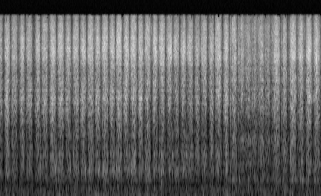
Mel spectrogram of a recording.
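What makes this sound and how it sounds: The wet, soap-foamed rubber sole edge of a white leather Moncler sneaker, held in gloved hands, is scrubbed back and forth with a wooden-handled stiff bristle brush. The result is a steady, fast run of bright, hissy, rasping brush strokes, about three per second. Each stroke ends quickly with no ring.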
